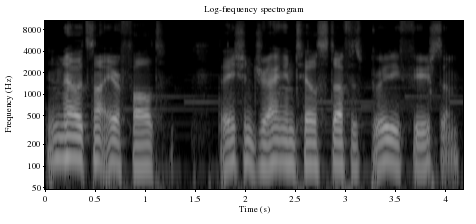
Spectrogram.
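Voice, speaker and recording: Over soft background music, a man streams a visual novel, reading its lines aloud and stopping to react and explain with animated exclamations and groans. His voice sits on the low side and is creaky, at a normal speed.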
